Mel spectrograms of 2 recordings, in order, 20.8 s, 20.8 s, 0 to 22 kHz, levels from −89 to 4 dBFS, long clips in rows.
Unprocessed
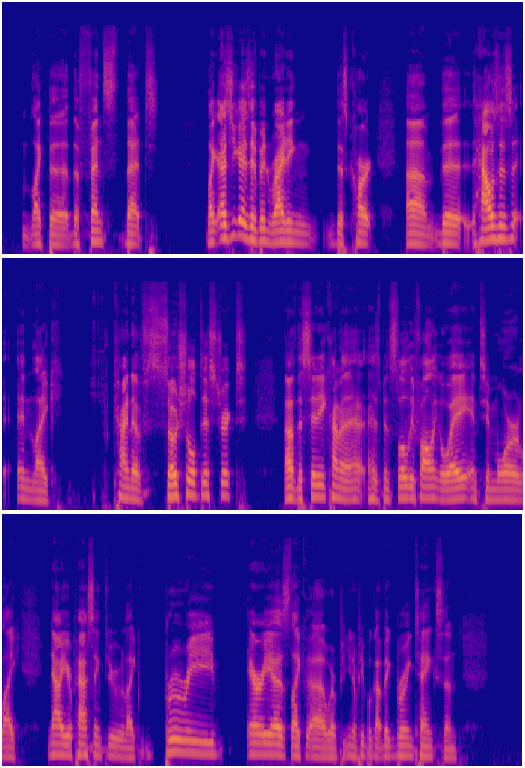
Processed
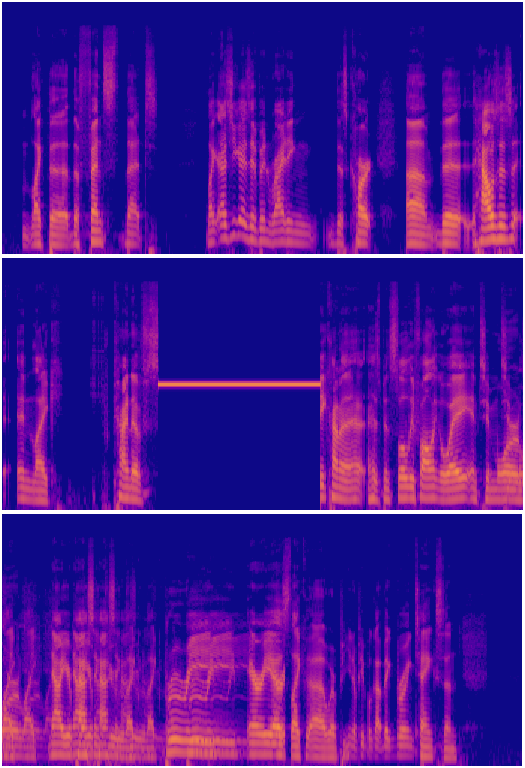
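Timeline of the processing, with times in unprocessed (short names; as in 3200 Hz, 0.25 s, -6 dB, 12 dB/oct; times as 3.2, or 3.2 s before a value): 1.58–4.64 compressor 1.5:1, threshold -46 dBFS
5.72–6.89 air absorption 51 m
9.02–11.19 bleep 3290 Hz -20.5 dBFS
13.3–17.66 feedback echo 0.282 s, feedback 19%, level -4 dB
18.52–19.48 HPF 260 Hz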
